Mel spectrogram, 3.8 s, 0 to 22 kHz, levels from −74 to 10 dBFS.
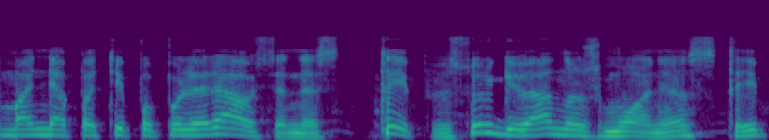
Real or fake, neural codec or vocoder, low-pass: fake; codec, 16 kHz, 16 kbps, FreqCodec, smaller model; 7.2 kHz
